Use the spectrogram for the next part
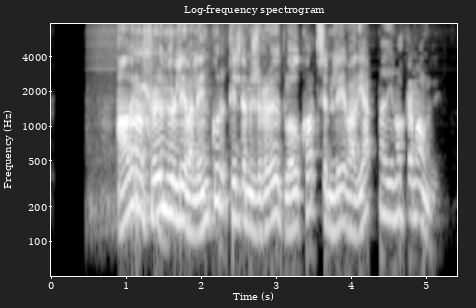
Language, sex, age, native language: Icelandic, male, 50-59, Icelandic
